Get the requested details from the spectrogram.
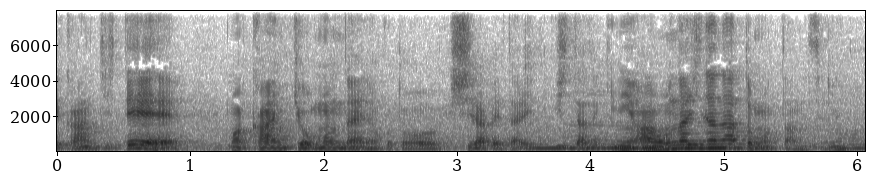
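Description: A man talks at a moderate pace with very wide pitch swings, over noticeable background noise and audible room echo. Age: 50s. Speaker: seed specialist and former cook. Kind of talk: casual chat.

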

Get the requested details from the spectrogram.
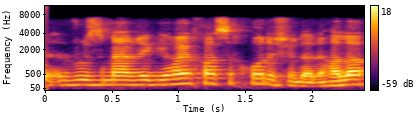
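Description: A man talks at a fairly quick pace in an ordinary speaking voice. His pitch is medium. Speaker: traveler. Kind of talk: interview.

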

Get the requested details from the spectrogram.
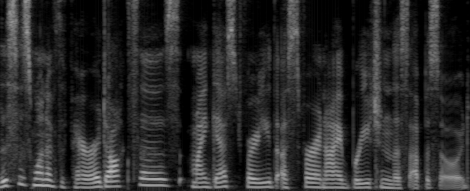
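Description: Using an ordinary speaking voice, a woman with a medium pitch and lively intonation speaks at a fairly slow pace in a very clean recording with a silent background. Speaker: podcast host. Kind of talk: scripted narration; interview.

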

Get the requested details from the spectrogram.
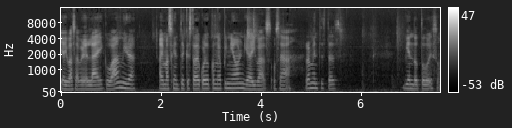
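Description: A woman talks at a fairly quick pace with long, frequent pauses. Her medium-pitched voice stays monotone and flat. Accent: Mexican. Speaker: podcast co-host. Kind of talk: casual chat.

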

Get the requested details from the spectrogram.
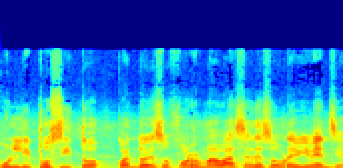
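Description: A man's voice over noticeable background noise. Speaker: podcast host, nutritionist and trainer. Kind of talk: casual chat.

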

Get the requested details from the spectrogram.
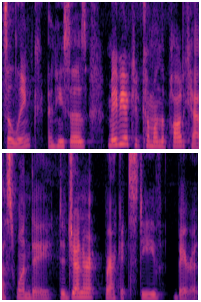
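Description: A woman with a plain, everyday voice speaks at a fairly high pitch and a moderate pace. Her pitch varies in an ordinary way on a very clean recording with a silent background. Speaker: podcast co-host. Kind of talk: casual banter.

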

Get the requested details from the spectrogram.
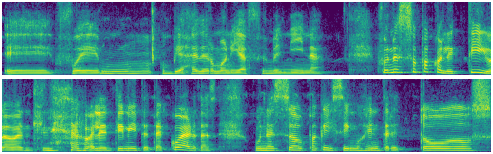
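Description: Keeping her loudness very even, a woman speaks fairly slowly at a medium pitch with ordinary pitch variation. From Venezuela, Río Caribe (Sucre). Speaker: cook. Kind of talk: recorded personal testimony. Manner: reflective, slightly hesitant.

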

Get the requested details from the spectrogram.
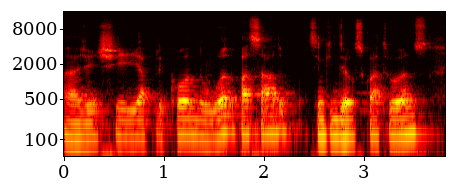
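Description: The voice is somewhat breathy with fairly even intonation. It moves at a fairly slow pace. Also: man. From Brazil, Santa Catarina. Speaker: YouTuber. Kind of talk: casual chat.

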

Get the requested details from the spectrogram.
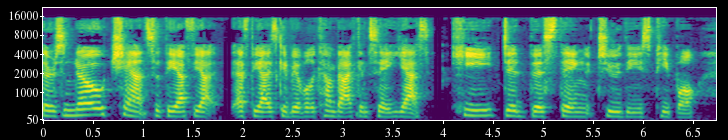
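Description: A woman with a plain, everyday voice, fairly low pitched, in an American accent, with fairly even intonation, a moderate pace and hardly any pauses. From Kensington, Maryland. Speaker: podcast host, progressive panelist. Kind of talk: casual political debate podcast.

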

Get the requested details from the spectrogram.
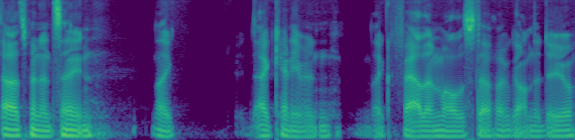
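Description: At a moderate pace, a man with a very deep, low pitch talks in a monotone, flat intonation, leaving long, frequent pauses. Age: 20s. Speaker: endurance athlete and podcast co-host. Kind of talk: casual chat.

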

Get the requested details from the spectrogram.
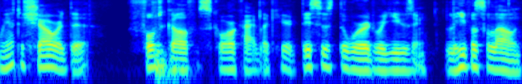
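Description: A man's fairly low voice in a Dublin accent, fairly even intonation, moderate pace, dry, close sound with no echo, and a quiet background. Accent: Dublin Irish. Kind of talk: anecdote.

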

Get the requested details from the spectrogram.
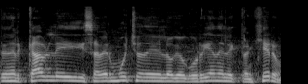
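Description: A man with a fairly high voice talks at a fairly quick pace, with audible echo in the room. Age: 40s. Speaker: retired footballer and players' union president. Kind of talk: interview with children before live audience. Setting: school event with live audience.

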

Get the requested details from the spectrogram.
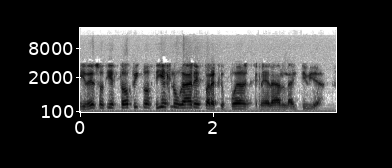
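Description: A man's fairly high voice at a moderate pace with ordinary pitch variation, music in the background. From Argentina, San Luis. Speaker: tourism businessman. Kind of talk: radio interview.

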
